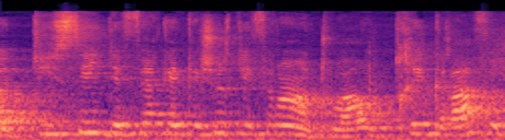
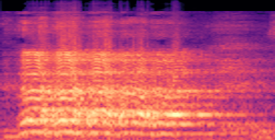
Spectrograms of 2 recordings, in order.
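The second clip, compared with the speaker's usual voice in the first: loud villain laugh; big hammy wolf guffaw; booming wolf laugh; 5 semitones higher, 13 dB louder than usual. Acted. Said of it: "c'est les loups". (rire tonitruant de loup)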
